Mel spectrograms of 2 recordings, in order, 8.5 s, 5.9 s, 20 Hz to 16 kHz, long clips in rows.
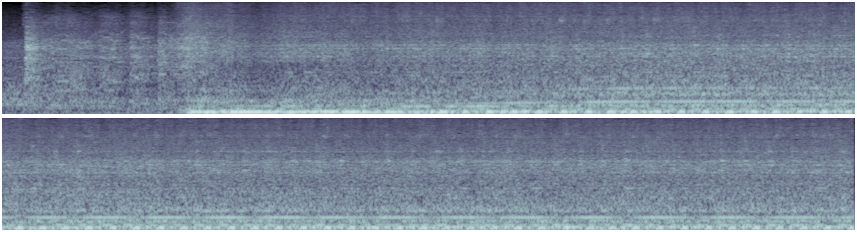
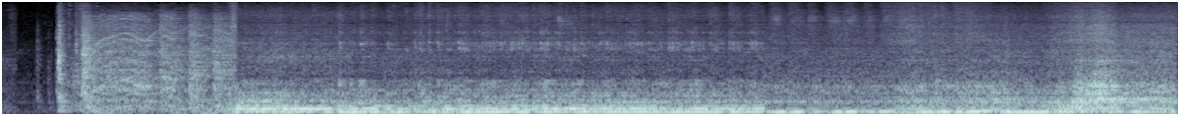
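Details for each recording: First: LS3-swapped 1963 Chevy Nova wagon, about 10k miles since the swap: it catches and settles into a lumpy idle with a steady stumble. Cylinder seven is dead and cold, a misfire from a poorly seated coil harness connector pin. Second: LS3-swapped 1963 Chevy Nova wagon, after a persistent misfire was found and fixed: the engine catches instantly, flares, then settles into a smooth, even run with no stumble. All cylinders are firing.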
